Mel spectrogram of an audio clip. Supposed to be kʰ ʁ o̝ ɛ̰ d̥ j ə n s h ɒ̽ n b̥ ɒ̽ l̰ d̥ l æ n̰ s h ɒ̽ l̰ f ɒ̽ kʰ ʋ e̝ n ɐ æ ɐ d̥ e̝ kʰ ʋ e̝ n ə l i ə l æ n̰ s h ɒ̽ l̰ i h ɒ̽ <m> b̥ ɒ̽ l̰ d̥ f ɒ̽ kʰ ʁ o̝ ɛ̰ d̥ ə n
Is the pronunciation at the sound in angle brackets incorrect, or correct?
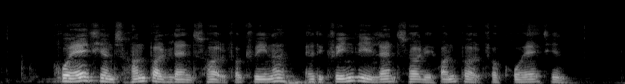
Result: incorrect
